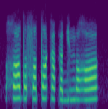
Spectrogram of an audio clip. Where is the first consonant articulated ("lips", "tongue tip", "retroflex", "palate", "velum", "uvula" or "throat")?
uvula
